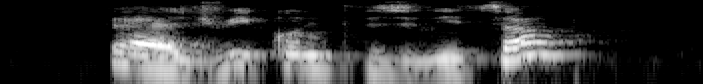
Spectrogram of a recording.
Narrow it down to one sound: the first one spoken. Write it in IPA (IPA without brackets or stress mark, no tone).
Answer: θ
